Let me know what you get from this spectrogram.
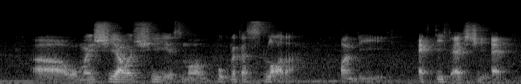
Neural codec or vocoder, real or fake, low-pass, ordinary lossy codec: none; real; none; none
